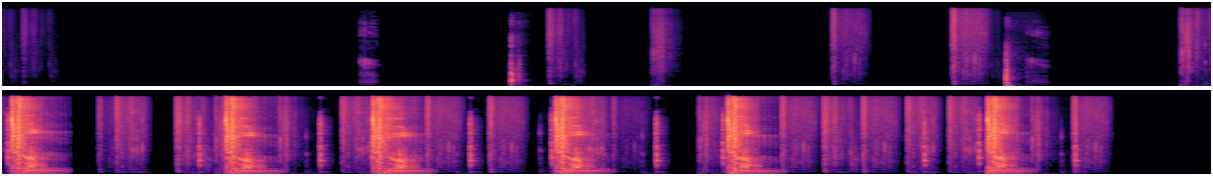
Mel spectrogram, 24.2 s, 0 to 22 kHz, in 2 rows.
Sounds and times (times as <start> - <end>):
Thump, thud: 17.6 - 18.2, 19.3 - 19.8, 21.9 - 22.4.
